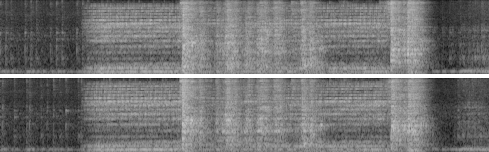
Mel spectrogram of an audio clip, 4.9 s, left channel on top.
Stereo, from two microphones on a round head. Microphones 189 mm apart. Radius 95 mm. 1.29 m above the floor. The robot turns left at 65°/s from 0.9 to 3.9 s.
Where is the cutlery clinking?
55° right (ahead or behind), 1.6 m; by 4.3 s 70° left (ahead or behind), 1.6 m.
